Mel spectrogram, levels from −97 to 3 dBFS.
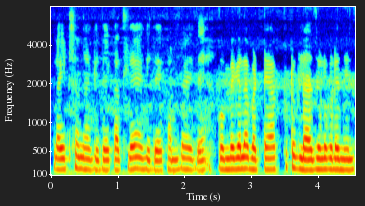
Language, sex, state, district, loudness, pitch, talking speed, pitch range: Kannada, female, Karnataka, Chamarajanagar, -15 LUFS, 185 Hz, 185 wpm, 180-195 Hz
